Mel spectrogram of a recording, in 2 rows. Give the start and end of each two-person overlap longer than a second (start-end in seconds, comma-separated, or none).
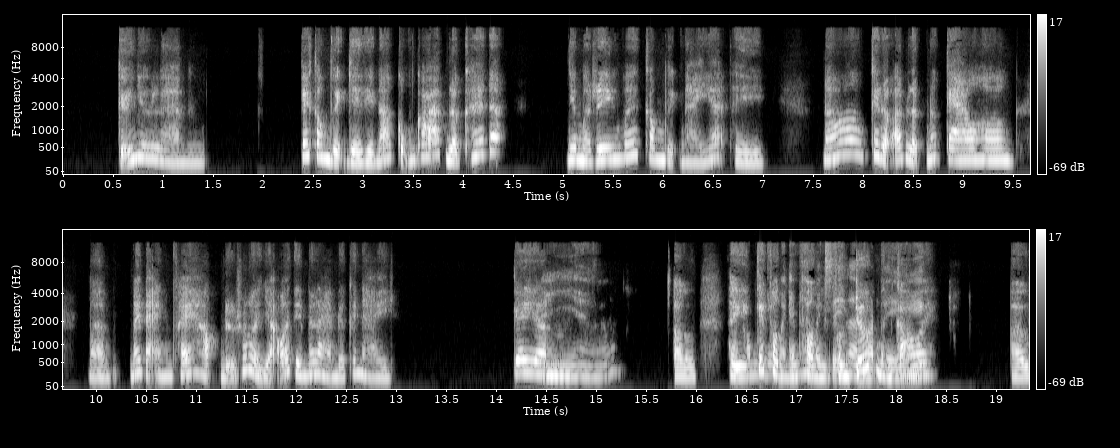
16.4-18.3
